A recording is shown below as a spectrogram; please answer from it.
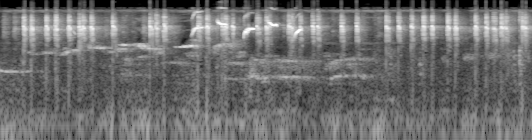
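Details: Lure recording of noisy flowerpeckers for bird trapping: steady, high-pitched chipping ticks in quick succession, a short burst of thin twisting whistles, and faint lower whistled notes underneath.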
